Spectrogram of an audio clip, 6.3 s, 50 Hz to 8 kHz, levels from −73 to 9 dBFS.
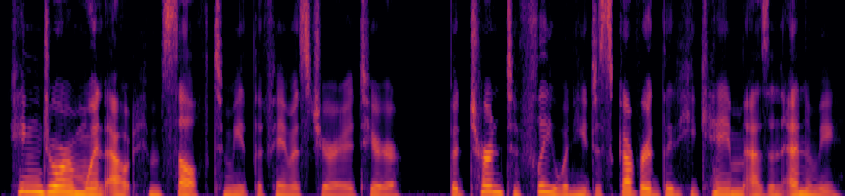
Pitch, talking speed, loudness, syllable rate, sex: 185 Hz, 220 wpm, -19 LUFS, 5.8 syllables/s, female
